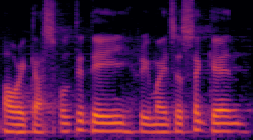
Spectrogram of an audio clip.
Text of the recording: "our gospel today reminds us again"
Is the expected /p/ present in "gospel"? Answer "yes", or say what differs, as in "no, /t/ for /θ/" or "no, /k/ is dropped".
no, /f/ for /p/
